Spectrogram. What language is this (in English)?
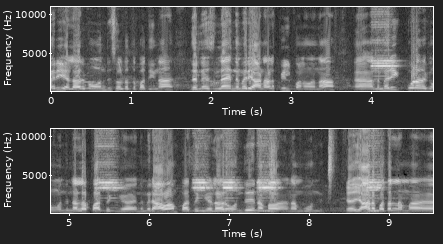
Tamil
